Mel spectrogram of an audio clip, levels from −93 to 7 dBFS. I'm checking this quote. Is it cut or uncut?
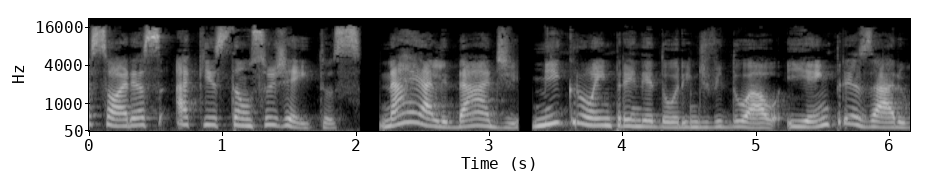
cut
